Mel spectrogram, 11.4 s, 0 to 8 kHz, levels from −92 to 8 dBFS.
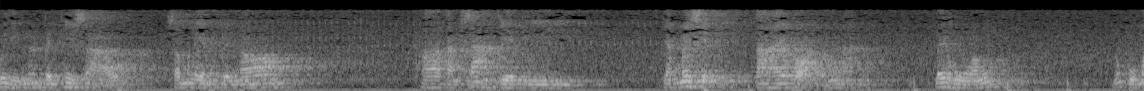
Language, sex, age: Thai, male, 30-49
